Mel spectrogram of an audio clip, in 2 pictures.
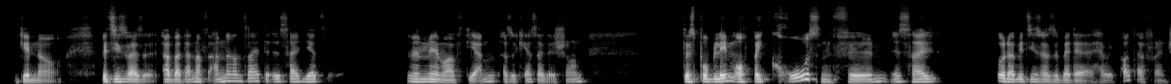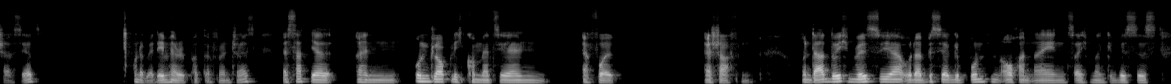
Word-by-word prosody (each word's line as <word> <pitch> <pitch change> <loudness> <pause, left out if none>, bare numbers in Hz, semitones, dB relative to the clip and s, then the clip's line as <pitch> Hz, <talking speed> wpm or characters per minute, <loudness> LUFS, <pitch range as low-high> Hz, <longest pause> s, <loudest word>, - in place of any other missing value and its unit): Genau. - - +1 0.4
Beziehungsweise 120 -4 +3
aber - - +4
dann - - -1
auf - - 0
der - - -9
anderen 150 +5 0
Seite 145 +1 0
ist 135 0 -1
halt 130 0 +1
jetzt, 135 - +1 0.7
wenn 130 -3 +1
wir 120 -2 +5
mal 100 -1 +2
auf 100 0 -11
die - - +1
an 135 +3 -5
also 105 -1 -4
Kehrseite 105 0 -4
schauen, 120 +5 -8 0.9
das 135 -1 +6
Problem, 140 +5 +8
auch 125 -1 +6
bei 115 -1 +6
großen 145 - +2
Filmen 110 +6 +3
ist 130 +2 -5
halt 130 +2 +2 0.6
oder 135 -5 +7
beziehungsweise 110 -3 -2
bei 95 - +1
der 90 - -3
Harry-Potter-Franchise 90 -1 -9
jetzt - - -7 0.9
oder - - -7
bei - - -10
dem 100 +2 0
Harry-Potter-Franchise: 95 +5 -8 0.2
Es 110 +3 -8
hat 125 - -2
ja 105 -1 +3 0.2
einen 100 -3 -6
unglaublich 120 -5 +1
kommerziellen 100 -3 -4 0.3
Erfolg - - -3 0.8
erschaffen. - - -5 0.4
Und 110 - -4
dadurch 130 +4 +4
willst 130 +3 +3
du 120 - -5
ja 120 -1 +3
oder 105 -1 +1
bist 100 - -7
ja - - +4
gebunden 115 +3 -4
auch 110 0 -2
an 100 -4 -7
ein, 95 0 -6
sage 95 0 -6
ich 95 - -26
mal, 95 -1 -10
gewisses 100 +1 -5
115 Hz, 160 wpm, -23 LUFS, 100-130 Hz, 0.9 s, Problem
